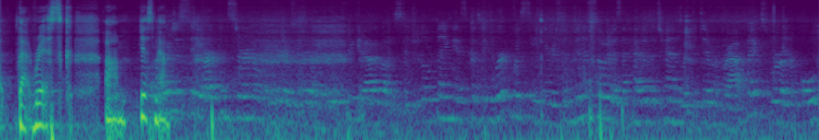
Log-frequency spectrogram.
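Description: A woman speaks calmly into a microphone in a room with some echo.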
